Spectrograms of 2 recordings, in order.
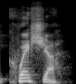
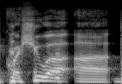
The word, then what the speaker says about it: Quechua: The Quechua. – Well done. – The Quechua Bolivian indigenous people.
